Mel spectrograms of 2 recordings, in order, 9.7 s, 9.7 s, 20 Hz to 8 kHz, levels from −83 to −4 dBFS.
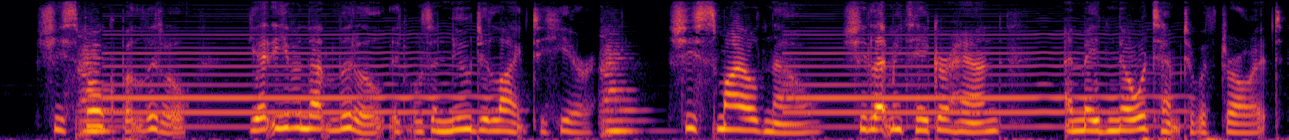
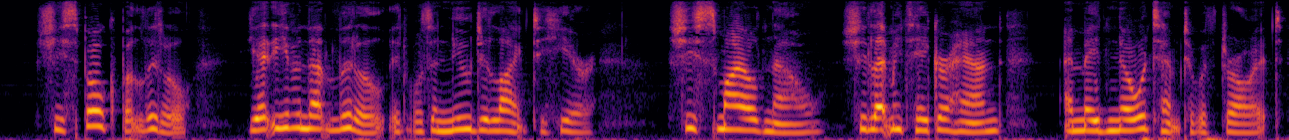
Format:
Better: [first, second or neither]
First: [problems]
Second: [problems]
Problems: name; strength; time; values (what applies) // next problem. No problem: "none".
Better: second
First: background sound (Bowed string instrument + Wind instrument, woodwind instrument); 8 dB below the speech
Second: none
